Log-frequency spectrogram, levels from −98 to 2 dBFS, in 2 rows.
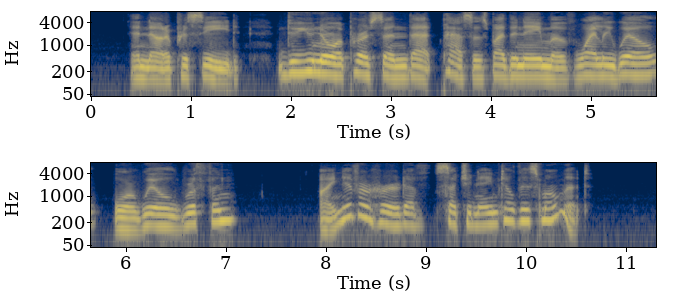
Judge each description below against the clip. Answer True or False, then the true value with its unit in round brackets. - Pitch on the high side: False (160 Hz)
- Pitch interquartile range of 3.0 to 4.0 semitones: False (4.8 semitones)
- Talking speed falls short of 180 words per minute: True (160 wpm)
